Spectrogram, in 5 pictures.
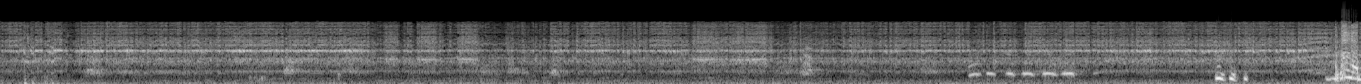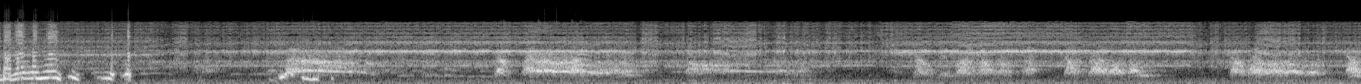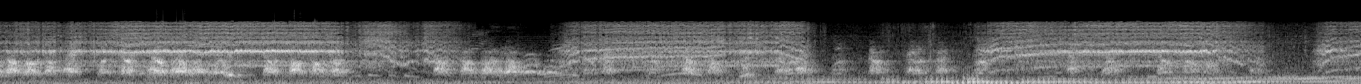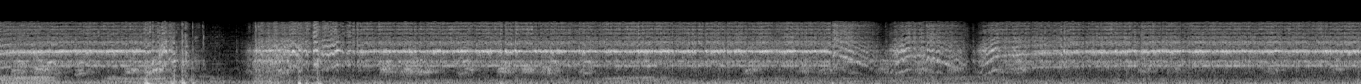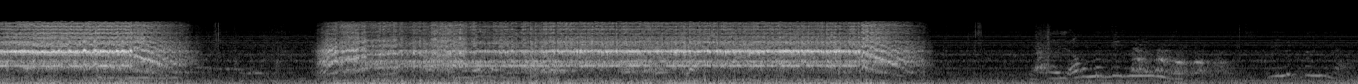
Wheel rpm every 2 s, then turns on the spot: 160, 160, 160, 160, 160, 160, 170, 200, 230, 230, 220, 220, 230, 230, 230, 180, 70, 150, 50, 190, 130, 140, 220, 230, 170, 120, 230, 210, 30, 190, 230, 180, 0, 0.
none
